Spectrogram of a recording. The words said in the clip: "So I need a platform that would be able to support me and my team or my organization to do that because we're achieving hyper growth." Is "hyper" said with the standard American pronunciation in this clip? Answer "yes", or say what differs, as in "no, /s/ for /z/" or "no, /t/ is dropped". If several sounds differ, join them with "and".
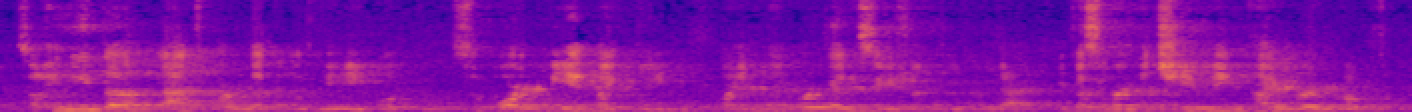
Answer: no, /b/ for /p/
